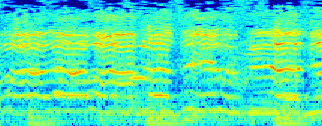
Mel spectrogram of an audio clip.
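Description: A man singing an Amazigh folk song into a microphone, his voice wavering and trilling in ornamented turns, with a few low thuds underneath.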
